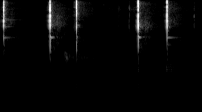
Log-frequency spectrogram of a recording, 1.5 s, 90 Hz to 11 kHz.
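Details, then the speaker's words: Streamlight ProTac 2L-X LED flashlight tail switch after reassembly (a broken plastic piece had stopped it): crisp, sharp clicks about every quarter second in a quiet room; switch working normally. "I don't know if you can hear that but it's clicking now so I guess we'll see if I put it back together correctly"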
